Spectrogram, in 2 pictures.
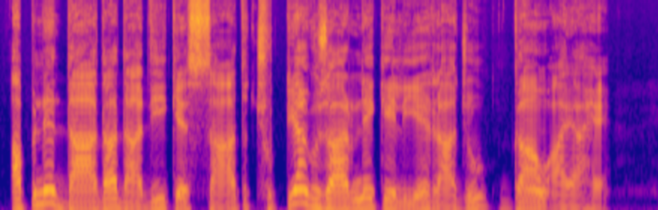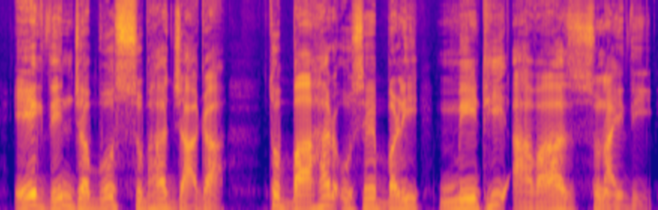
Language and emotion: Urdu, neutral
